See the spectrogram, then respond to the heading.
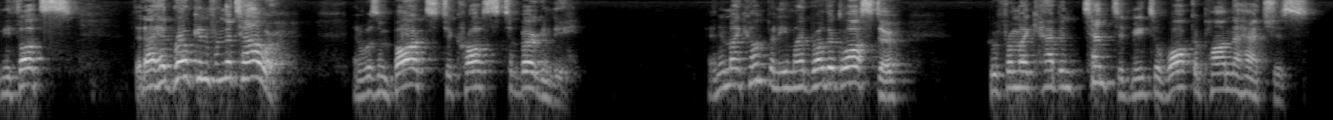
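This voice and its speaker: Casting: man to play anguished Shakespearean nobleman, slow, highly varied pitch, roomy livestream sound. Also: expressive. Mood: uneasy, recounting. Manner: dramatic, anguished. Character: Clarence, troubled nobleman haunted by fearful dreams. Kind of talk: classical Shakespeare stage acting.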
